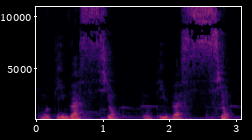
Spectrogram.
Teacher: トとしては、んを発音する寸前で鼻から息を抜くように、むしろ鼻からんと発音するように発音するところがポイントです。モティバシオン、モティバシオン。鼻から強引に「ん?」と発音するようにこの微母音を練習してあげるところがポイントですちょっと変な感じがするしますねですがこの N の発音を口で「ん?」と発音しないところがポイントモティバッションモティバッションですからモティバッションまでで発音終わり「ん?」は気持ち鼻から本当に息を抜かすように「ん?」と発音してあげる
